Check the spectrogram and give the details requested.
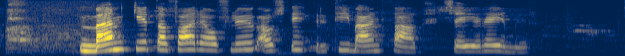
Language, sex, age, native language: Icelandic, female, 18-19, Icelandic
